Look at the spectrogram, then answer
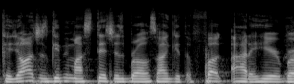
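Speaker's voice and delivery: ordinary talk, nothing marked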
